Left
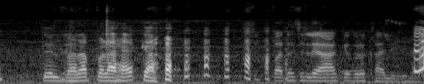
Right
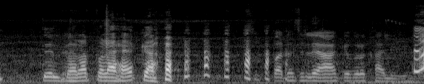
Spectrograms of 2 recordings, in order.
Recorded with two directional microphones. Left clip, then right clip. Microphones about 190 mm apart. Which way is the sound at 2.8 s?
40° right (ahead or behind).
